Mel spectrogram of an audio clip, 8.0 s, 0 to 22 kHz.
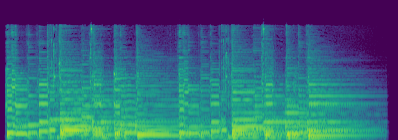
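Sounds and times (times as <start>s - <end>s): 
standard HTC text message tone on guitar: 0.1s - 7.4s.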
